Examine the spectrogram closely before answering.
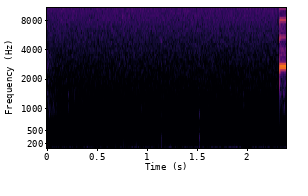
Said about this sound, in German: Ja, und jetzt habt ihr sogar gehört, dieses Gerät macht einen Piepton, wenn man es einschaltet. Wunderbar.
